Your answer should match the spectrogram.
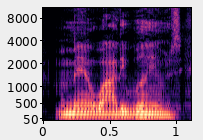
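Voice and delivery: ordinary delivery

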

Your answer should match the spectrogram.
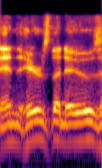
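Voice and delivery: puffed-up announcer voice, parodied; mock radio announcer. Young DJ mocking radio voice of the era: hammed-up announcer. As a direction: send up the old-school news voice. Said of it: "it was the puking voice".

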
